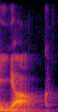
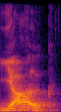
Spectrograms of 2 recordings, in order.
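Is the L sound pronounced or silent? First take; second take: silent; pronounced. First: The L sound is silent. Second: The L sound is pronounced. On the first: The speaker calls it right. "इसको पढ़ेंगे" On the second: The speaker calls it wrong. "नहीं"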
